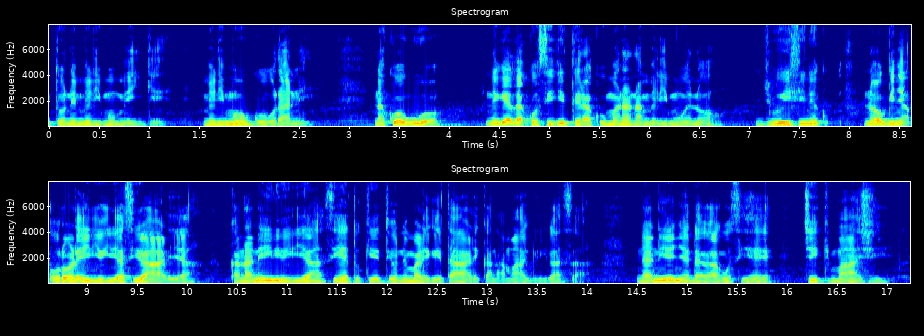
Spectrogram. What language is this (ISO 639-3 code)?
kik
